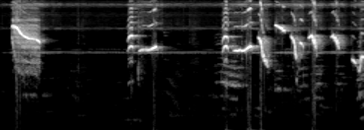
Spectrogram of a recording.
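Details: Kacer (Oriental magpie-robin) singing full-isian gacor song: a buzzy descending burst, a pair of bright whistles, then a quick sequence of slurred, swooping notes and chips.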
